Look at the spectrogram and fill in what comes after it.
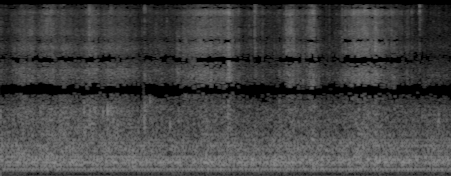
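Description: Faint sounds of someone chewing food, with soft crackly mouth noises in the middle of the stretch, over a steady low room hum.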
